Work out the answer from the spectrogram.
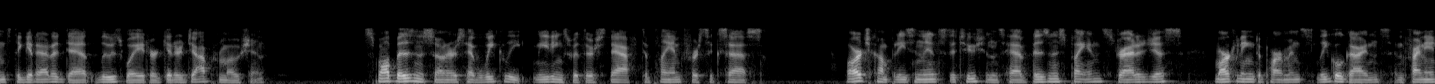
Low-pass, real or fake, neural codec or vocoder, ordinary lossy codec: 5.4 kHz; fake; codec, 24 kHz, 6 kbps, HILCodec; AAC, 48 kbps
